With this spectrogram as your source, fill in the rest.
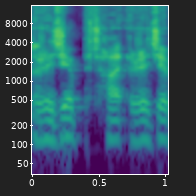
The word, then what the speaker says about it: Recep: Recep Tayyip Erdogan. Recep. Yeah, Recep Tayyip Erdogan. That's how you say it. Why do they spell it with like a C? That's C is J in Turkish.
